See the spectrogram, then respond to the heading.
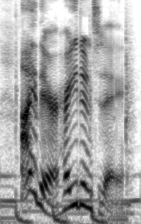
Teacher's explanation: said with warmth. Maybe a slight rise at the end.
